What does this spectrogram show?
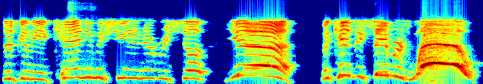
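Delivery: high, loud hyped-up rally cheer; pep rally shouting. Retold or imitated. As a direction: shout it out like you're firing up a school crowd. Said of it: "it's like a pep rally".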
